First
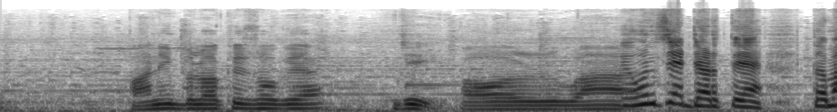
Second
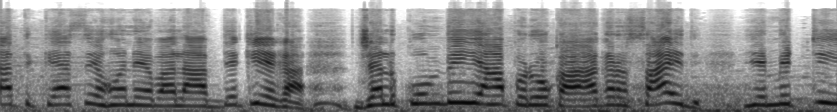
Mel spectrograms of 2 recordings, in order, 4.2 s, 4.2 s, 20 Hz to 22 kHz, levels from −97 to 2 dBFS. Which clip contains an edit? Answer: first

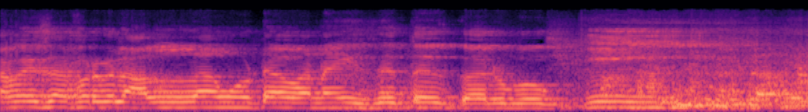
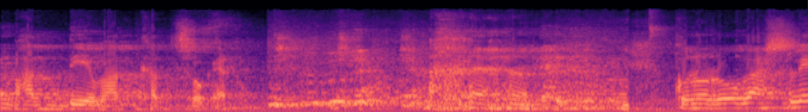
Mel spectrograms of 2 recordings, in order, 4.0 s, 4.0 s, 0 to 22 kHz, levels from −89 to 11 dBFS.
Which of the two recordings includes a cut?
second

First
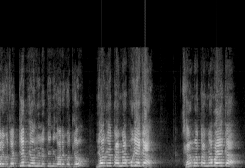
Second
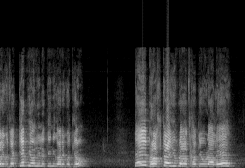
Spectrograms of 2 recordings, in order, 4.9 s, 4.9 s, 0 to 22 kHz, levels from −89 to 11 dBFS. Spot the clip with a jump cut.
first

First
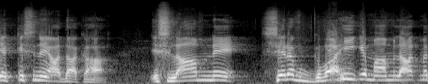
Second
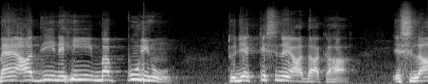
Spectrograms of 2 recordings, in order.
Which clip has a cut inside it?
second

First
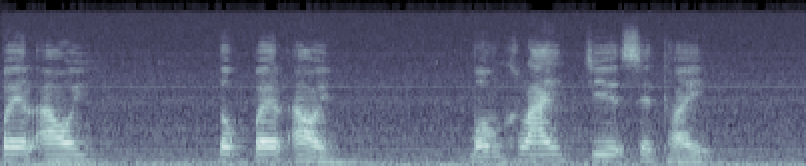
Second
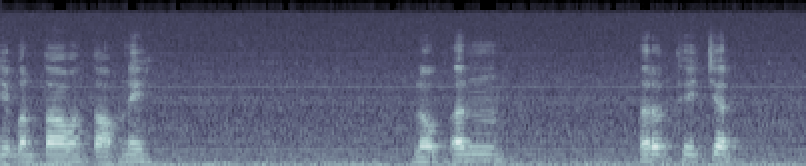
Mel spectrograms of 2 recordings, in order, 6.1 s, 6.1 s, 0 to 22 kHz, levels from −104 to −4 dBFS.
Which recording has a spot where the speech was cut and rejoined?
first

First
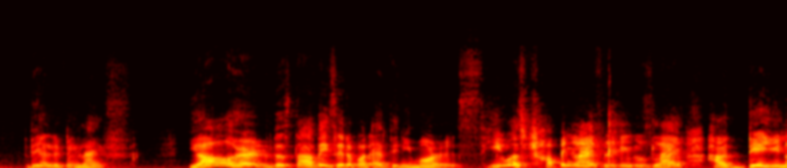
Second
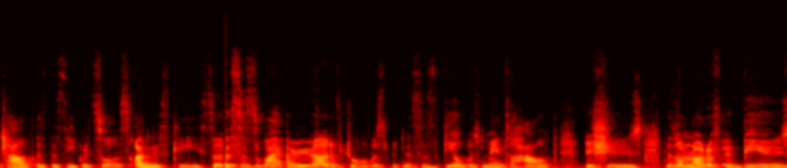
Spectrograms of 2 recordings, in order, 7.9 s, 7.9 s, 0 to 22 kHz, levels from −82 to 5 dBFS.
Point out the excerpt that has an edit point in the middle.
second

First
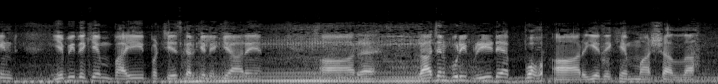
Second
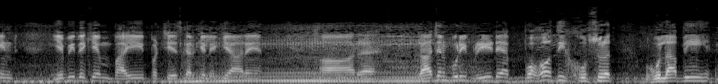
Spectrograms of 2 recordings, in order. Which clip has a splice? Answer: first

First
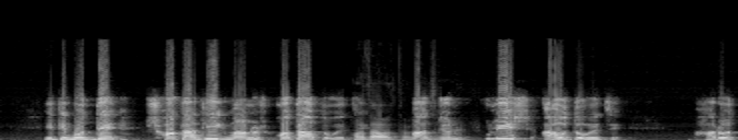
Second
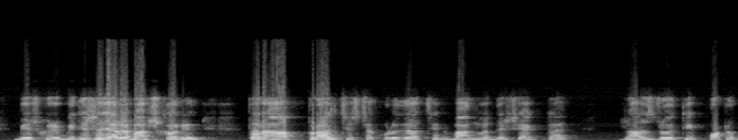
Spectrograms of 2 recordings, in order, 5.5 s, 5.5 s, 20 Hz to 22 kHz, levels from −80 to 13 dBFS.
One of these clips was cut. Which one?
first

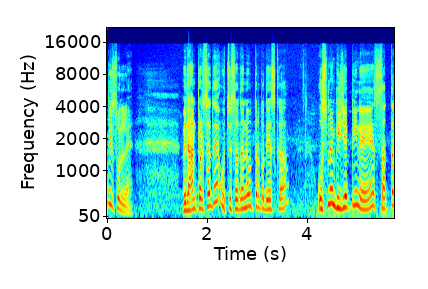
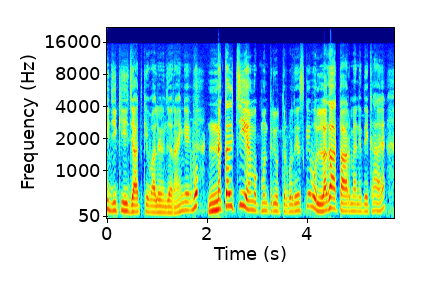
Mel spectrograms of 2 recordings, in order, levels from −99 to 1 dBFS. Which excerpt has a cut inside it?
second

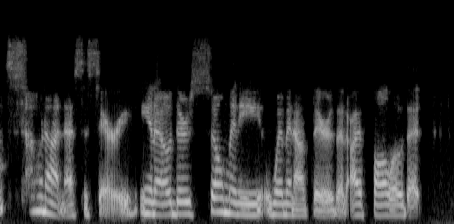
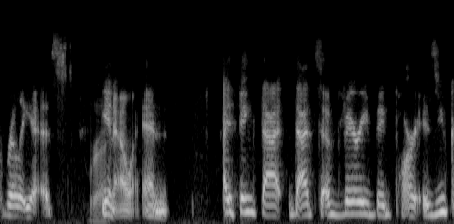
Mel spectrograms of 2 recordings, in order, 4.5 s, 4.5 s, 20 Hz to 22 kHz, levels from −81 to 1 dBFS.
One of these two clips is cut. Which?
second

